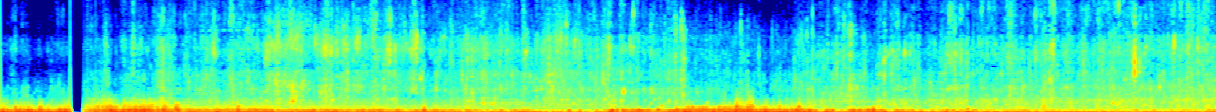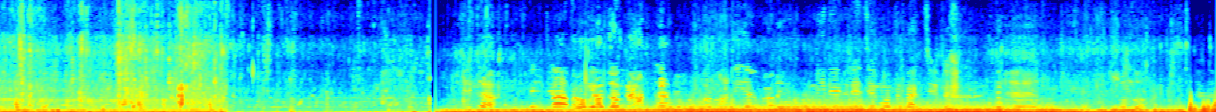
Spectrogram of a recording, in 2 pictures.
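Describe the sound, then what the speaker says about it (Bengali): A boat on a river estuary motoring in toward the jetty, a continuous engine and water churn with gusty wind buffeting the microphone, briefly dropping away mid-clip before resuming. "আমি এখন অপেক্ষা করছি বোটটা আসছে আমি দেখতে পাচ্ছি"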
